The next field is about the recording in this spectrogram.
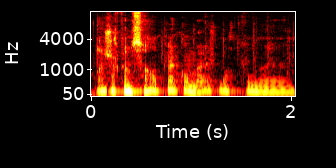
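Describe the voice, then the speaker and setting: A man's voice: medium pitch, steady tone, quick pace, vocal fry, warm tone, slight background noise. A man with a French accent giving casual, chatty commentary while playing a game, often talking back to it in mock exasperation. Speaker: gaming streamer. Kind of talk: casual let's-play commentary. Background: game music.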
